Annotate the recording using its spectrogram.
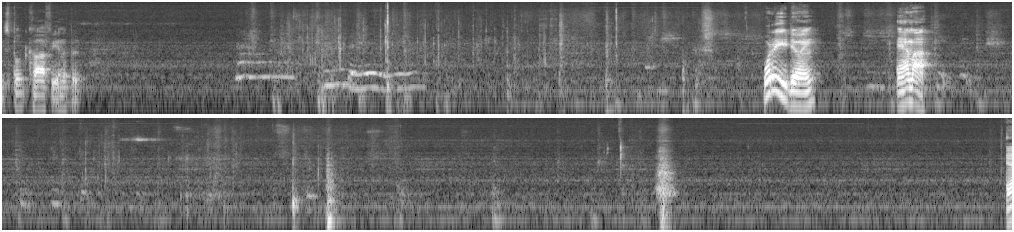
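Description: A cat rustles and shuffles around among papers in a drawer.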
